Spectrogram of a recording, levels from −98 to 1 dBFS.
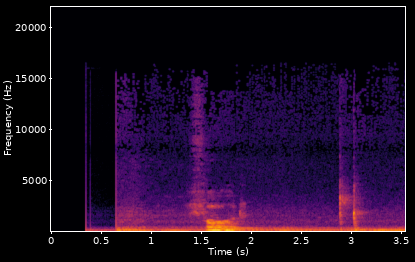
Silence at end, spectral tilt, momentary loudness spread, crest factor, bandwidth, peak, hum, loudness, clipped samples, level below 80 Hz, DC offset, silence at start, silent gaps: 0 s; -8.5 dB/octave; 18 LU; 20 dB; 9.6 kHz; -8 dBFS; none; -26 LUFS; under 0.1%; -52 dBFS; under 0.1%; 0.35 s; none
